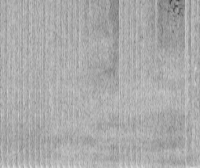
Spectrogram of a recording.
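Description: Gunfire bursts loudly and rapidly.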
